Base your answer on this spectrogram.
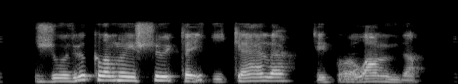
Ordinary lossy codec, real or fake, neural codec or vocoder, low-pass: Opus, 32 kbps; fake; codec, 24 kHz, 0.9 kbps, WavTokenizer, medium music audio release; 7.2 kHz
